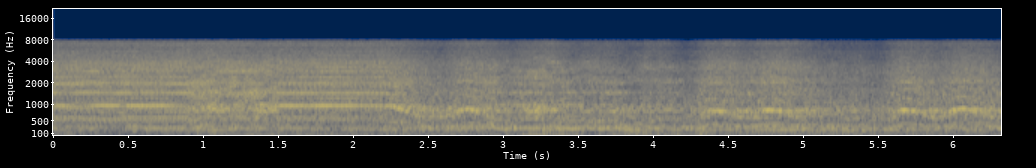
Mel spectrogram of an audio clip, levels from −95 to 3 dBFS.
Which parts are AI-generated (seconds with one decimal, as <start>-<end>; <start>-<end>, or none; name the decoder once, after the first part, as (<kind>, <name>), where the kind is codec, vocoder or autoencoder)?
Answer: 0.9-1.5 (codec, SNAC); 2.9-4.2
